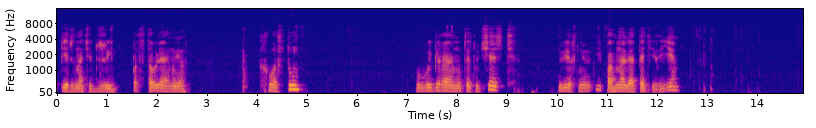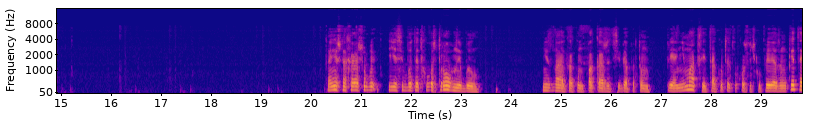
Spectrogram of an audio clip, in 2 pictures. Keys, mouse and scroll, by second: 1.1 g, 8.0 click, 10.1 g, 12.1 e, 15.3 e, 16.5 e, 19.4 e, 20.4 e, 22.6 e, 23.9 e, 27.3 click, 28.5 shift+click.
